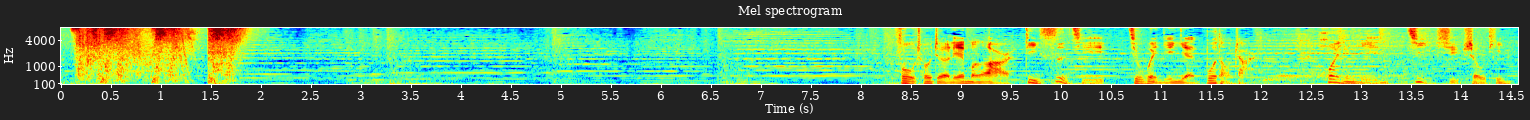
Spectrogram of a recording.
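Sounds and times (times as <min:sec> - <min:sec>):
crashing battle sound effects: 0:00.0 - 0:02.0
explosions: 0:00.0 - 0:02.0
speech: 0:08.4 - 0:14.5.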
